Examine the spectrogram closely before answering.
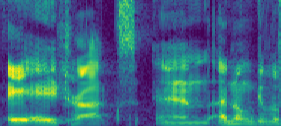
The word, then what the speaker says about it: Aatrox: how it's fucking written if they didn't want it to be pronounced aatrox it wouldn't have two fucking a's in it it would just be a or a y instead it's aa trucks and i don't give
